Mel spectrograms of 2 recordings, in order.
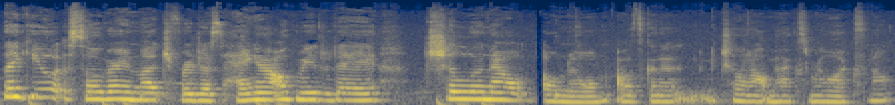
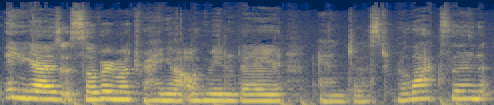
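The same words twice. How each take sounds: First: Tongue-tied sign-off; stumbling over the words; flubbed line. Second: Said in the usual way. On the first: Real, not acted. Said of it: "No, no, redo".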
